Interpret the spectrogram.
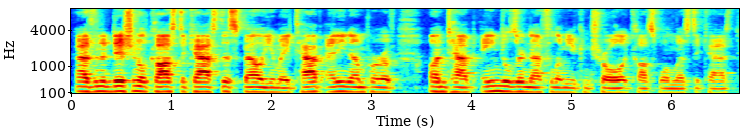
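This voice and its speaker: A man's voice: mid-range voice, level tone, fairly quick. A man going through a card list in casual commentary, reading rules text and reacting in an offhand, dry way. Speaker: card reviewer.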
